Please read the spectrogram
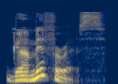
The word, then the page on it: gummiferous: British English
